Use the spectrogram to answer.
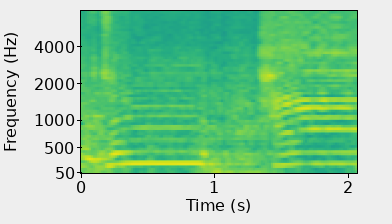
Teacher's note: دیکھیں میں نے مد کو 4 الف کے برابر لمبا کیا, اور یہاں پر واو مدہ کو صرف 1 الف کے برابر لمبا کیا, اور جیم شدہ کے اوپر میں نے تھوڑا سا جھٹکا دیا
